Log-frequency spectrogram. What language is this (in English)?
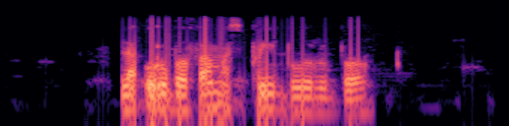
Esperanto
